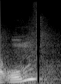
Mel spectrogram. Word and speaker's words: 옴: 얘를 어떻게 읽어주시면 돼요? 얘를요? 옴이라고 읽어주시면 돼요. 옴이라고 읽어주시면 됩니다. 옴.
